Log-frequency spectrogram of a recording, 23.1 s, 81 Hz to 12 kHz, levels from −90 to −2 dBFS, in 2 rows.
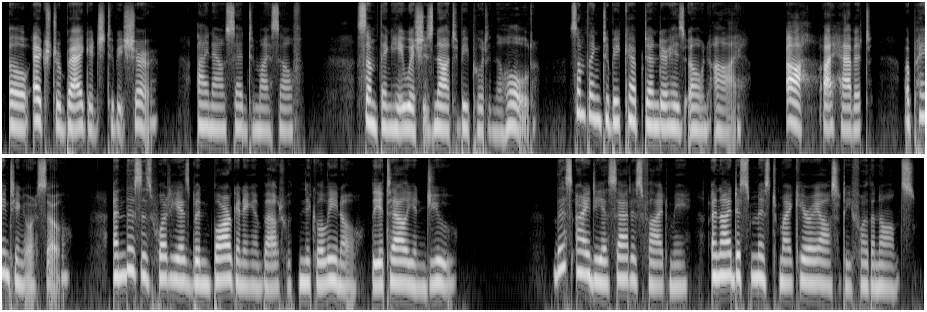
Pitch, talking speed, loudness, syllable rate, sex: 205 Hz, 150 wpm, -21 LUFS, 5.0 syllables/s, female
